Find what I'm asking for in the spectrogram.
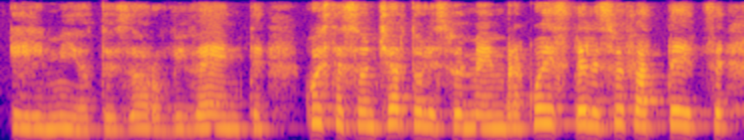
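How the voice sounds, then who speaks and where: A woman reading the part of a blind, passionate man who cries out loudly and urgently. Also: medium pitch, steady tone, moderate pace, breathy edge, lo-fi sound. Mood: yearning. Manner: loud, imperious, then breathless with joy. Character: blind anguished middle-aged man, passionate.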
